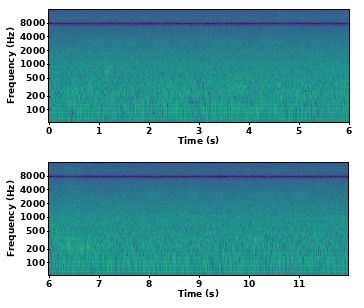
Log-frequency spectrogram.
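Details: A steady, unbroken hiss of broadband noise fills the whole recording, with no animal voice present.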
